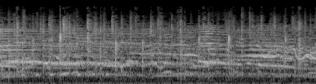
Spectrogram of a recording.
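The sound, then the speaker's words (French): A crowd of animals cheers and applauds their new king, the elephant, steadily, a dense wash of many voices and scattered claps filling the whole few seconds at a fairly loud level. “Tous les animaux, heureux, applaudirent le nouveau roi.”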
